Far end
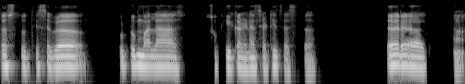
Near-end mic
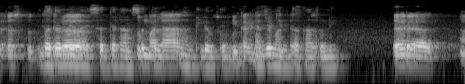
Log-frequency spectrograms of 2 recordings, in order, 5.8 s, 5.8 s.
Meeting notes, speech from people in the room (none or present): present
